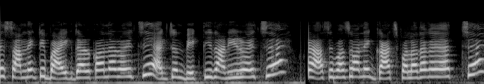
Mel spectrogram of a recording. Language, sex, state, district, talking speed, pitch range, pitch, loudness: Bengali, female, West Bengal, Malda, 185 wpm, 310-360 Hz, 345 Hz, -16 LUFS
